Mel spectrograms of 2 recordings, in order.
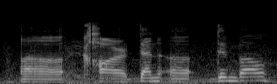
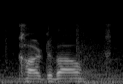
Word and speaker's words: Caer-Dineval: Looking to the east, you see a signpost that is clearly marked Car Dinval. If you guys want to know how that's spelled, it's CAER-DINEVAL.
